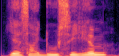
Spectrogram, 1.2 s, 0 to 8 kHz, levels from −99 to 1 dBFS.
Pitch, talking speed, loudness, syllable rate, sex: 200 Hz, 250 wpm, -14 LUFS, 5.2 syllables/s, female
